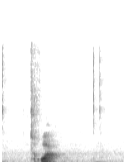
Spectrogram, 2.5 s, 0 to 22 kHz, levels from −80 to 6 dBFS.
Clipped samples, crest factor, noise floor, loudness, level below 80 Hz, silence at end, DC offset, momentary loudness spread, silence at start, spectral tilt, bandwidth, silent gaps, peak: under 0.1%; 22 dB; -60 dBFS; -23 LUFS; -60 dBFS; 1.35 s; under 0.1%; 26 LU; 0.6 s; -6.5 dB/octave; 16 kHz; none; -6 dBFS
